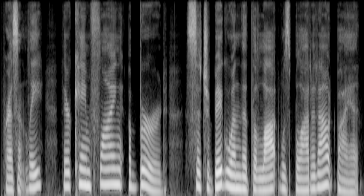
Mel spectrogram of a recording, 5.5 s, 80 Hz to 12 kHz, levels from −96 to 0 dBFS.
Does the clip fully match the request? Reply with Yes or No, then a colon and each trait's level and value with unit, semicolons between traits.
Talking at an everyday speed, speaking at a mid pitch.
Yes: average, 185 wpm; medium, 180 Hz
